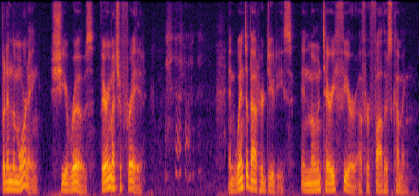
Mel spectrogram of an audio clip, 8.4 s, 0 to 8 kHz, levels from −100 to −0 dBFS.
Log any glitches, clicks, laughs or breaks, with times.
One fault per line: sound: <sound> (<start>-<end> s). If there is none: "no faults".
sound: laugh (3.1-4.2 s)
